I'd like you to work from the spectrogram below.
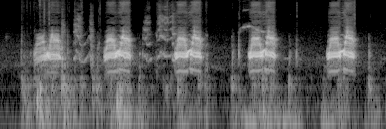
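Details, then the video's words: Quail calling in the morning: a series of five loud, harsh, rasping notes, each about half a second long and repeated roughly once a second, with faint background noise between them. "batair ki awaz subha"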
